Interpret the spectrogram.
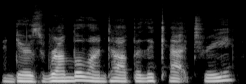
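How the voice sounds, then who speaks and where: A woman's voice: sits low, fairly even intonation, moderate pace, a little mellow, dry recording, highs cut off. Female livestreamer, casual and blunt, rambling delivery with loose swearing, recorded dry at home. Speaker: livestream host. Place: indoors at home with cats.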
